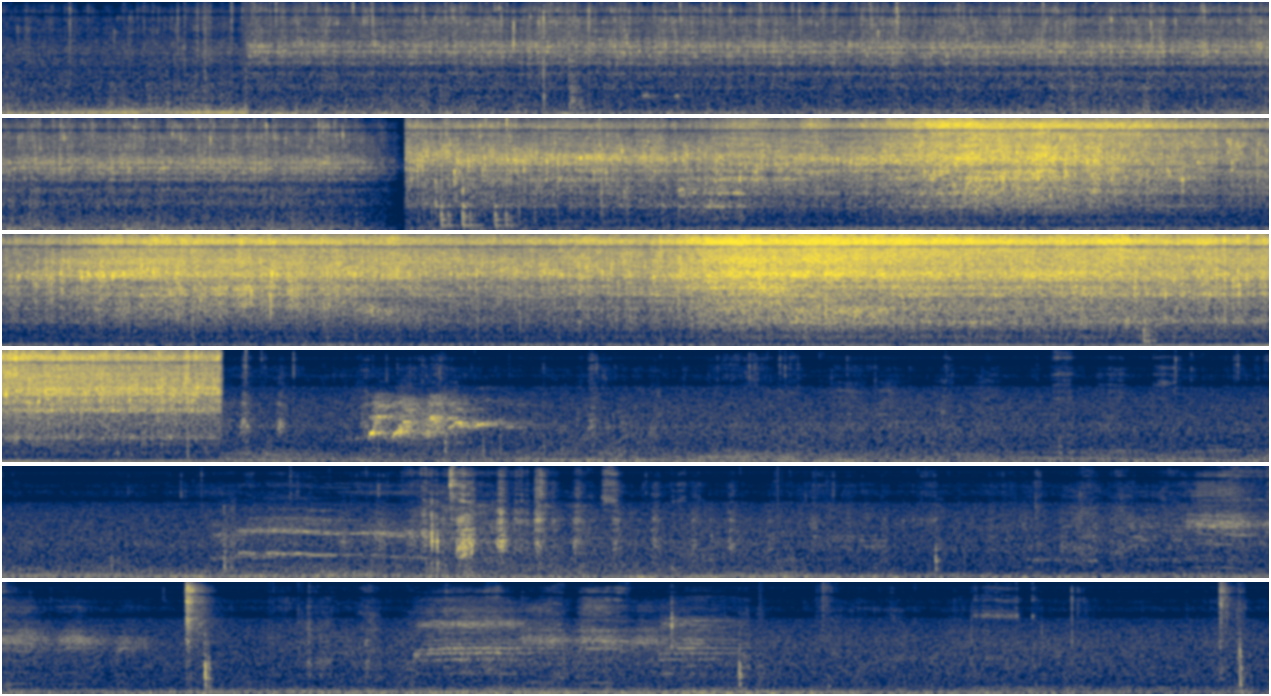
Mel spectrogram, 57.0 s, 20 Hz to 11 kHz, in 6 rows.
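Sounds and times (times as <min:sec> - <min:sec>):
steak sizzling in hot fat: 0:01.9 - 0:30.2.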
